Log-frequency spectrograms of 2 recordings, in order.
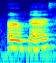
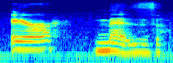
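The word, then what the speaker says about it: Hermès: how you pronounce it hermes is a proper french name so you should pronounce it air mezz almost like there's a z at the end so i purchased this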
